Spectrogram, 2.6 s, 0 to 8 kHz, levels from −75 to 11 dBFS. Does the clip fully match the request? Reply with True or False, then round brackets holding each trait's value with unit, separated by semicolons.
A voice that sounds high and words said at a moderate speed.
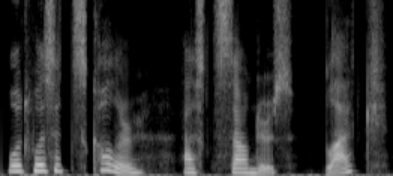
True (220 Hz; 160 wpm)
